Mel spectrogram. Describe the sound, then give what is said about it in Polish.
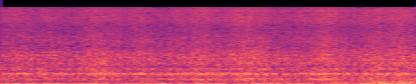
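Honeybees buzz at an urban apiary, a dense, continuous swarm drone with no pauses, steady in loudness and heard alone. “Pszczoły ignorują nas i zajmują się tylko i wyłącznie swoją pracą.”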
